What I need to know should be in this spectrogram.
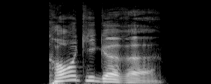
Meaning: inflection of korkig: 1. strong/mixed nominative/accusative feminine singular comparative degree 2. strong nominative/accusative plural comparative degree
- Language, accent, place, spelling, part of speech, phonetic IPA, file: German, Germany, Berlin, korkigere, adjective, [ˈkɔʁkɪɡəʁə], De-korkigere.ogg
